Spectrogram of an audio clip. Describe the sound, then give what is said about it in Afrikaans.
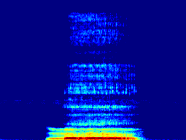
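A single drawn-out growling grunt made by a human voice imitating a snowman growling, loud, lasting about a second with a rough, low buzzing tone before cutting off into silence. “Maar hierdie sneeuman gromf hom.”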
